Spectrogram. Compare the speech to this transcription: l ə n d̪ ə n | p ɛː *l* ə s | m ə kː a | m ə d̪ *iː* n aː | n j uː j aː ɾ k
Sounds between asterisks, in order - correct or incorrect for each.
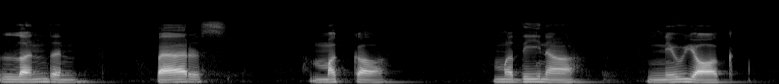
incorrect, correct

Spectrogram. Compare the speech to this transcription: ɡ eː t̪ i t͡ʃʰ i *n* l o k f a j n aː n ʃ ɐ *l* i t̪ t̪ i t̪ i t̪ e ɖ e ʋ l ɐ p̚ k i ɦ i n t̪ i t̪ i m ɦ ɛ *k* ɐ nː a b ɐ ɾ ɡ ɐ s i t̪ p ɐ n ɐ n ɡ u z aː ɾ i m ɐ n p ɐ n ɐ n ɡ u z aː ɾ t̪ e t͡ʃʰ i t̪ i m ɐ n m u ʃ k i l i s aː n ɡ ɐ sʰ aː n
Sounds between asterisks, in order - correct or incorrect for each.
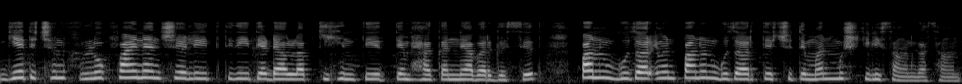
correct, correct, correct

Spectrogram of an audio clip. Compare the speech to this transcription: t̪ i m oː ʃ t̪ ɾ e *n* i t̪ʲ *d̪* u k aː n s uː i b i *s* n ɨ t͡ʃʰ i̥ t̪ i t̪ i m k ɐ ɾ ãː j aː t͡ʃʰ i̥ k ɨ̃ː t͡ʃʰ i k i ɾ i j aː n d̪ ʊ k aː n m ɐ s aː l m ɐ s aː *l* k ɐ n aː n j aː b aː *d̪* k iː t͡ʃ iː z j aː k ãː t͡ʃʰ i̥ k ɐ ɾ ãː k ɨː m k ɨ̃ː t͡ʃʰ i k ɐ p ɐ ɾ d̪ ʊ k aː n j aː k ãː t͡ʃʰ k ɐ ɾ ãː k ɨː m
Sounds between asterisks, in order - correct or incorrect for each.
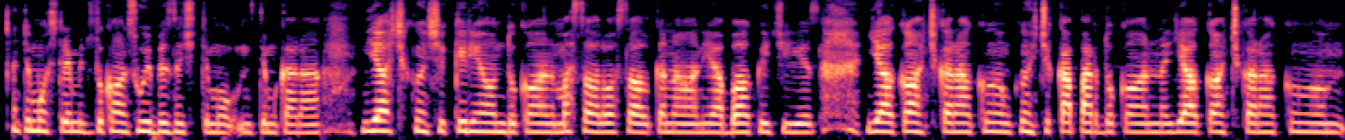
incorrect, correct, incorrect, correct, incorrect

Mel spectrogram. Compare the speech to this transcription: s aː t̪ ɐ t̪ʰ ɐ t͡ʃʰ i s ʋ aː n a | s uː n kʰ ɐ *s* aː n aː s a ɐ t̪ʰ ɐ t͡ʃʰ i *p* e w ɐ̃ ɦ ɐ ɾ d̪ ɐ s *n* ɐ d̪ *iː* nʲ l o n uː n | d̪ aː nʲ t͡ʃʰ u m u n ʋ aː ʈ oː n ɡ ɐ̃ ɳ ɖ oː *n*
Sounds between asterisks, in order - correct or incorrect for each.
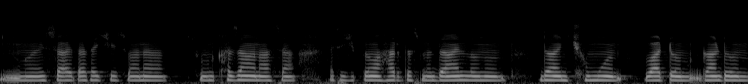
incorrect, correct, incorrect, incorrect, correct

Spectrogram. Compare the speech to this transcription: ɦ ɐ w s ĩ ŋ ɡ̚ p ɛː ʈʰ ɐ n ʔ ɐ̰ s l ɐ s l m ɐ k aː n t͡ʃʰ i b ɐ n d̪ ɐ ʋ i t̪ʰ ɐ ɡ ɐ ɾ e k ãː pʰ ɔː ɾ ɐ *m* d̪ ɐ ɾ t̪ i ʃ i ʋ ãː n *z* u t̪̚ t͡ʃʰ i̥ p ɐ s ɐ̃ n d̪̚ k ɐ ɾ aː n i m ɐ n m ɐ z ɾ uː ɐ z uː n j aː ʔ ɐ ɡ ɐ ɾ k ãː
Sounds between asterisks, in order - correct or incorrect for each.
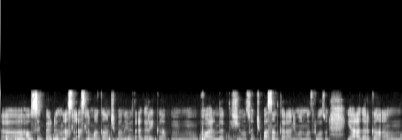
incorrect, incorrect

